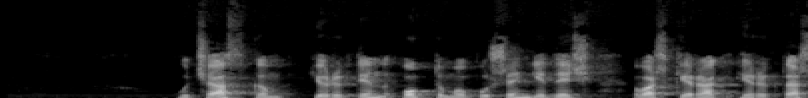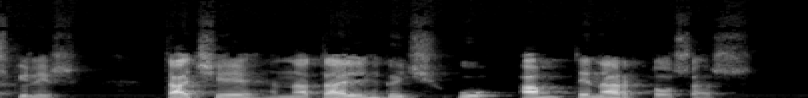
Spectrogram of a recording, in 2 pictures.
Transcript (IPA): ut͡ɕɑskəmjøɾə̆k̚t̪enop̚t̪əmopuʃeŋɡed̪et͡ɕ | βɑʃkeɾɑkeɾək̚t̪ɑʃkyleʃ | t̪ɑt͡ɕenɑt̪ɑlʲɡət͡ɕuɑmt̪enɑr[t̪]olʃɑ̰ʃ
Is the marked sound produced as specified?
yes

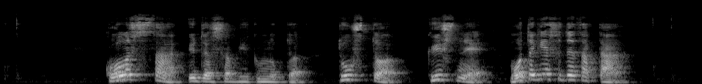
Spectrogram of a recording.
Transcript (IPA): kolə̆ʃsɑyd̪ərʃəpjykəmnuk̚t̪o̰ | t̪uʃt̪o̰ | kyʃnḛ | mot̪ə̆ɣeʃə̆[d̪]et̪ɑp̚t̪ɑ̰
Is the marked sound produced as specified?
yes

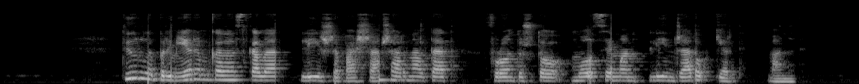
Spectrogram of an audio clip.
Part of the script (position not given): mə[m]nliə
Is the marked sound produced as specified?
no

